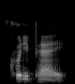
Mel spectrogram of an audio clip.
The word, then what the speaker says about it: Kwity Paye: Sorry if I mispronounced Kwity Paye.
